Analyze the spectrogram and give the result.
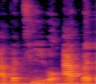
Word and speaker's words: aperitivo: Aptivos. – It's an aptivo. – An aptivo is a, it's like happy hour in Italy. – Jesus. – I'm not pronouncing it right. Aperitivo.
